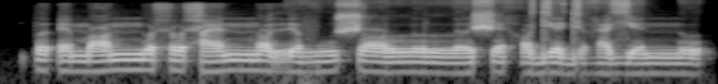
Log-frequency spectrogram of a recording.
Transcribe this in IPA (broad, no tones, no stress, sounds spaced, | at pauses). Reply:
p ə ʔ ɛ m ɒ nː u ħ u ħ æ nː ɔ rʲ ʌ v u ʃ ɔ lː ʊ lː ə ʃ ɛ h ɔ dʲ ɛ dʲ ʌ ɦ æ zʲ ɛ nː ʊ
